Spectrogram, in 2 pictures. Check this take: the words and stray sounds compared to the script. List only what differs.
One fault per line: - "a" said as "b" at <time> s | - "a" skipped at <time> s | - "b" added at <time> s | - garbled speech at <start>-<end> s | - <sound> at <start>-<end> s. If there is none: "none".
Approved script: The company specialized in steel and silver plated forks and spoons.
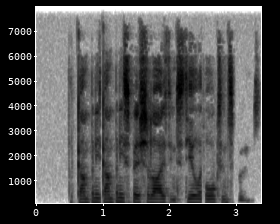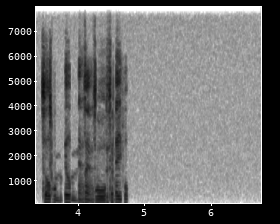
- "company" added at 0.9 s
- "and silver plated" skipped at 2.5 s
- garbled speech at 3.5-4.8 s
